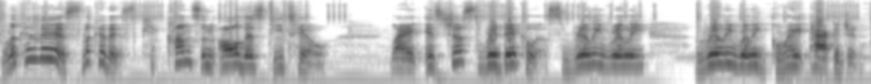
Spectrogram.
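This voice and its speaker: A young woman vlogger giving a gushing, emphatic product review to her viewers. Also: medium pitch. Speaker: beauty vlogger.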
